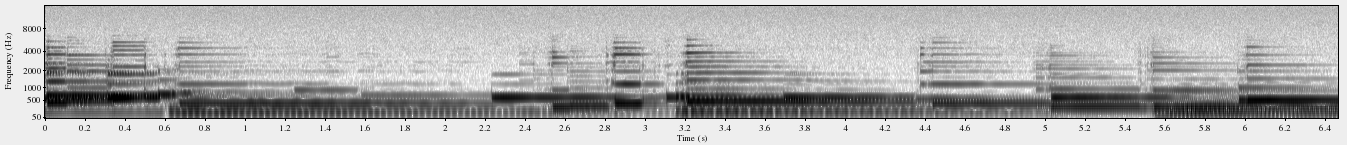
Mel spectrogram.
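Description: Quiet background music: a plucked guitar picking single notes over held low chords, the chord changing about every two to three seconds.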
